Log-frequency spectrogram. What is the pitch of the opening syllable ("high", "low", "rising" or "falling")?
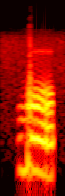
low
